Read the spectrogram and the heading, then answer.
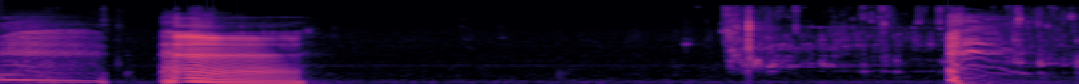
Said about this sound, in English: The sound of pouring Flair.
